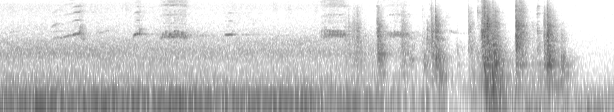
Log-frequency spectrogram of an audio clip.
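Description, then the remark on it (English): A door opens with a short series of scraping, rattling bursts over a steady low hum, preceded by a few faint chirpy squeaks. “As the door opens, Mark sees a man dressed in leather, dripping wet and breathing hard.”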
